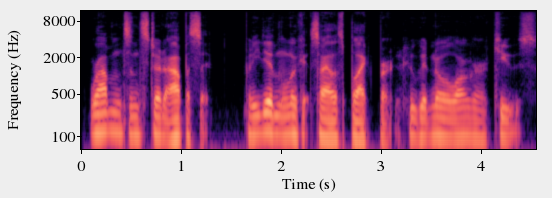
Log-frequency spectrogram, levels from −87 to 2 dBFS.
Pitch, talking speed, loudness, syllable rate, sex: 100 Hz, 200 wpm, -21 LUFS, 6.5 syllables/s, male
